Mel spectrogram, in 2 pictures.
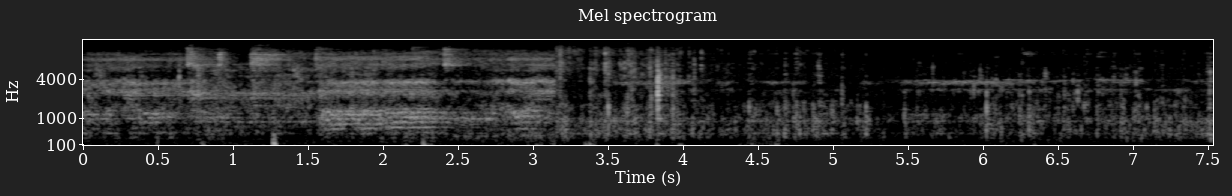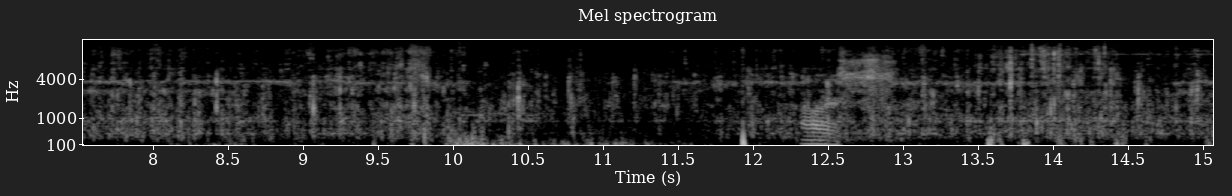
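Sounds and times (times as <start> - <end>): bicycle tyres on wet gravel: 3.2 - 15.0.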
